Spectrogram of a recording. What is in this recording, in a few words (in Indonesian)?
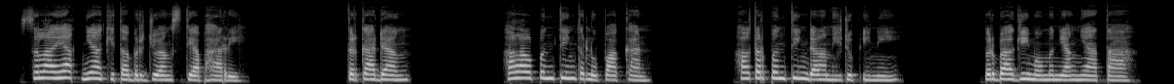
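f ID TVC, female Indonesian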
